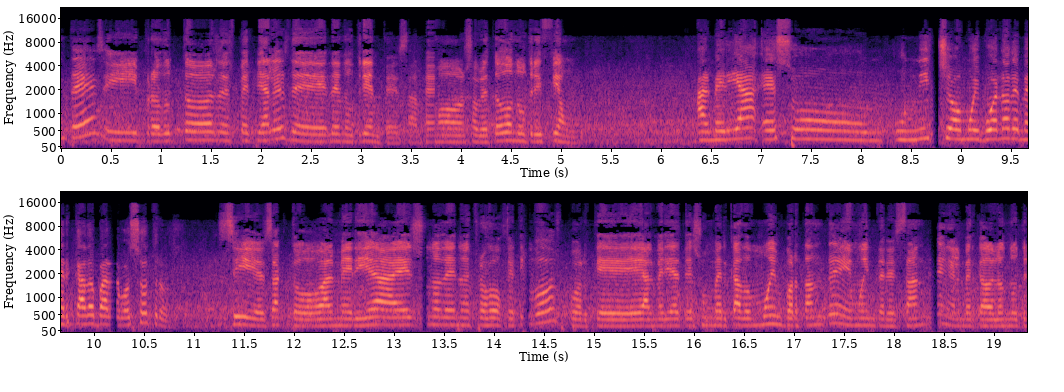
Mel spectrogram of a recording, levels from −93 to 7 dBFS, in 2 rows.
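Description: A burst of packet loss occurs at 3.67, 8.71, 10.15, 13.26, 14.28 and 18.36 s. Each time about 60 ms of audio never arrived. The receiver bridged the gap by extending the last sound and fading it, for roughly 55 to 70 ms, so a voiced sound turns into a brief held buzz and others into a dying hiss. Playback then picks up later, with that stretch gone. At 10.15 s a further 15 ms is also dropped.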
